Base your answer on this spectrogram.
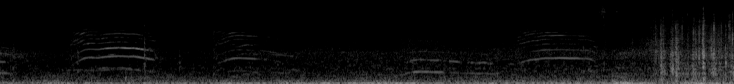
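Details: Hungry cats gathered for lunch, meowing: several drawn-out, slightly rising then falling meows in close succession, some overlapping, with a rattling noise near the end and low rumbling background.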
